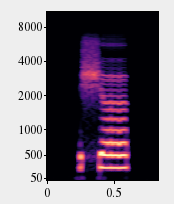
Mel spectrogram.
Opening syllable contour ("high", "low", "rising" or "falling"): high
